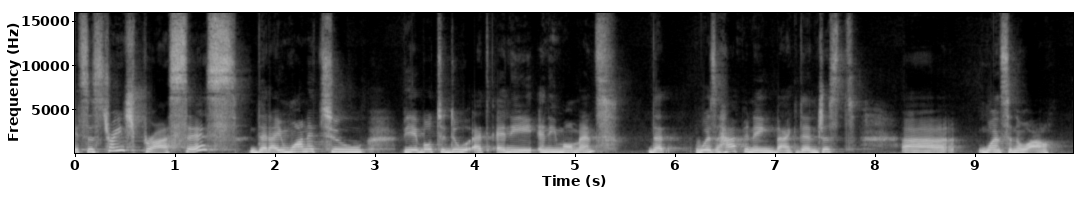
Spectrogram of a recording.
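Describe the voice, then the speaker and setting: Speaking fairly slowly with a French accent, a woman has a fairly high voice, ordinary pitch variation and very even loudness. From Quebec, Canada. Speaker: singer-songwriter. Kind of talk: podcast interview. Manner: halting, searching for words.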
